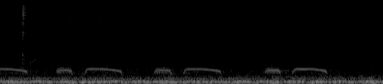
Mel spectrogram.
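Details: Spotted dove singing: paired short and drawn-out mellow coos repeated at an even pace, over a persistent low droning background.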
